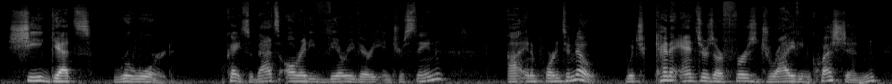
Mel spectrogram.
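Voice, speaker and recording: A middle-aged man with a mid-range voice teaches a lesson on religious texts. He puts deliberate weight on important words, pauses, and restates his points as he explains them. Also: mid-range voice, a little mellow. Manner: deliberate emphasis on key words, pausing and rephrasing. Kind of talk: explanatory video lesson, reading and translating texts.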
